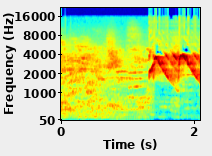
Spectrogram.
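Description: Indoor chatter of voices, then about a second and a half in, a loud electronic tone sweeping quickly down in pitch two or three times, with the background voices cut out under it.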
